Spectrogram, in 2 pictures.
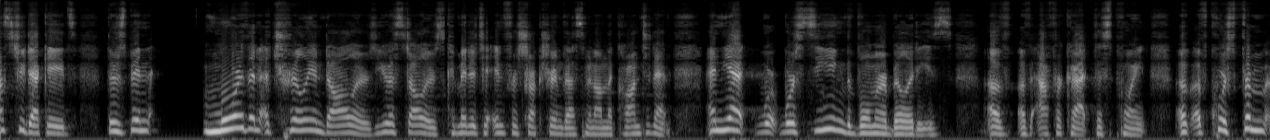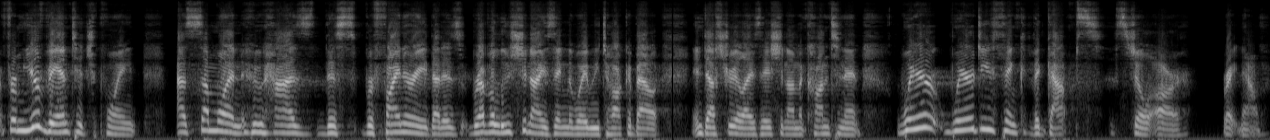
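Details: Adult woman; normal voice.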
